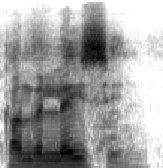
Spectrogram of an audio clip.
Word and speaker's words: convalescing: not the first or the second language, we pronounce it as convalescing.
